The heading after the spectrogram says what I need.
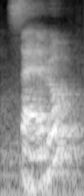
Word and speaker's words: cérebro: Cérebro, em português, cerebro, em espanhol, beleza?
